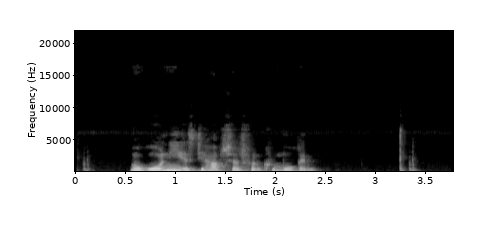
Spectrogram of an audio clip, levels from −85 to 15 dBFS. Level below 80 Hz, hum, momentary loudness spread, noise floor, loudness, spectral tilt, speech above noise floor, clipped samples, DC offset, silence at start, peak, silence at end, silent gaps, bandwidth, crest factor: -64 dBFS; none; 16 LU; -77 dBFS; -18 LUFS; -7 dB/octave; 60 dB; under 0.1%; under 0.1%; 0.1 s; -2 dBFS; 0.5 s; none; 7 kHz; 18 dB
